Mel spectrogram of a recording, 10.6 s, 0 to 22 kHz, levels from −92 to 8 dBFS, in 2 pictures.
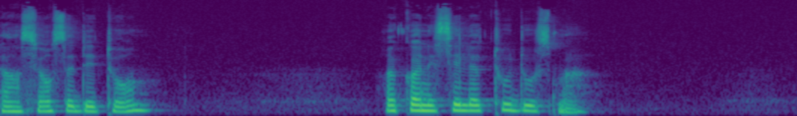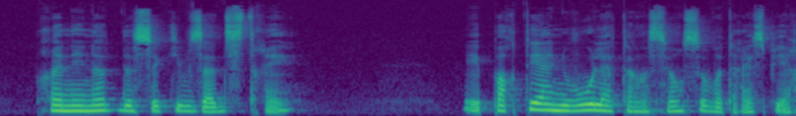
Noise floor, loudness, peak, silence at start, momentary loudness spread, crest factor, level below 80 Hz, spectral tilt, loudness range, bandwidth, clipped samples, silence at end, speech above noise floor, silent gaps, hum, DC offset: -67 dBFS; -23 LUFS; -4 dBFS; 0 s; 13 LU; 20 dB; -70 dBFS; -5.5 dB/octave; 1 LU; 17.5 kHz; under 0.1%; 0 s; 45 dB; none; none; under 0.1%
